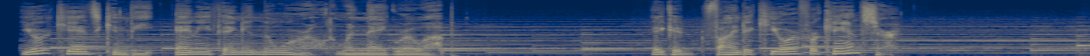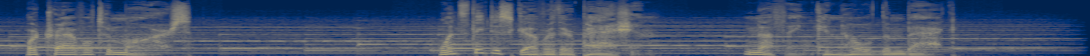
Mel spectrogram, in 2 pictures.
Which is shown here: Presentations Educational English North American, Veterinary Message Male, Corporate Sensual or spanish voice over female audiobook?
Presentations Educational English North American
